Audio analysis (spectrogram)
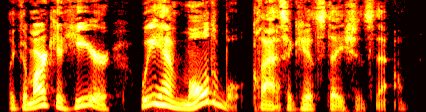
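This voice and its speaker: A man's voice: mid-range voice, wildly swooping pitch, fairly quick, husky, no room sound, studio quality. An American man giving opinionated solo podcast commentary in a rambling, exasperated manner full of rhetorical questions. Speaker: podcast host.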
